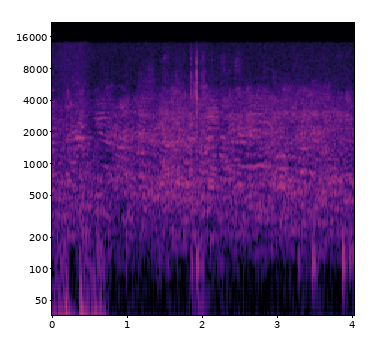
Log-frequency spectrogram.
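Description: Indistinct chatter of several people in a large hall, louder in the first second, with a few low knocks.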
